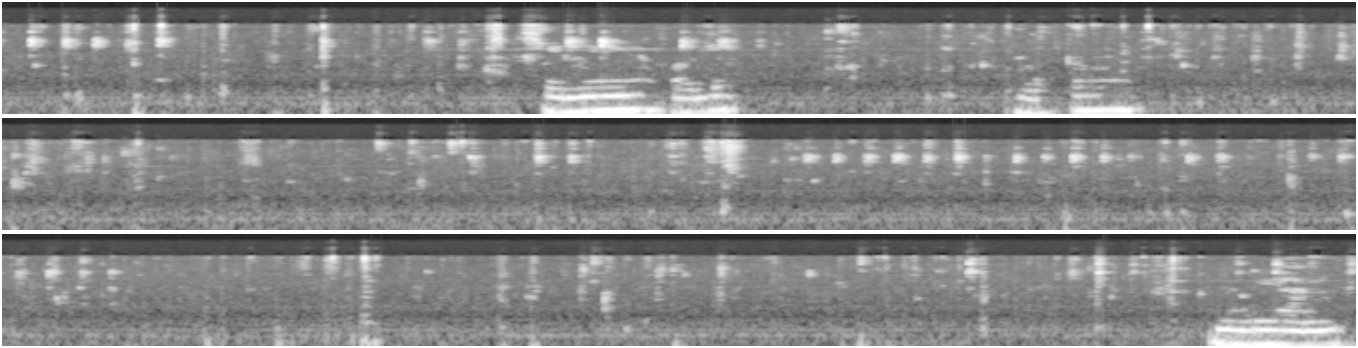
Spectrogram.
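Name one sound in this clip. Keyboard keys click in quick bursts of typing.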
